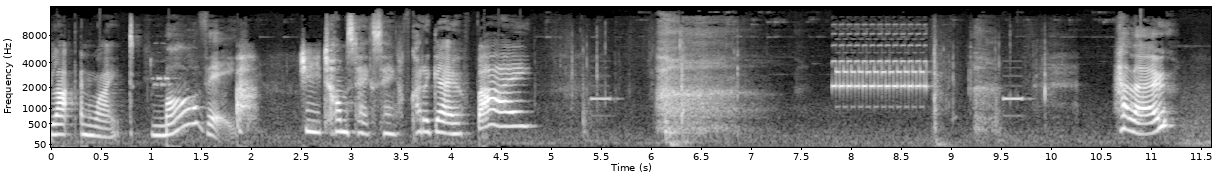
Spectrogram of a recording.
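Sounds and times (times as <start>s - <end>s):
speech: 0.0s - 4.9s, 10.7s - 11.3s
electronic telephone ringing: 5.4s - 5.7s, 7.8s - 9.9s.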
